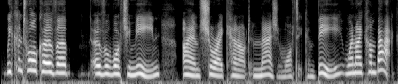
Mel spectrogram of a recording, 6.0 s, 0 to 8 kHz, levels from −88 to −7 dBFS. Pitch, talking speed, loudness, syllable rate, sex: 245 Hz, 210 wpm, -18 LUFS, 3.3 syllables/s, female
